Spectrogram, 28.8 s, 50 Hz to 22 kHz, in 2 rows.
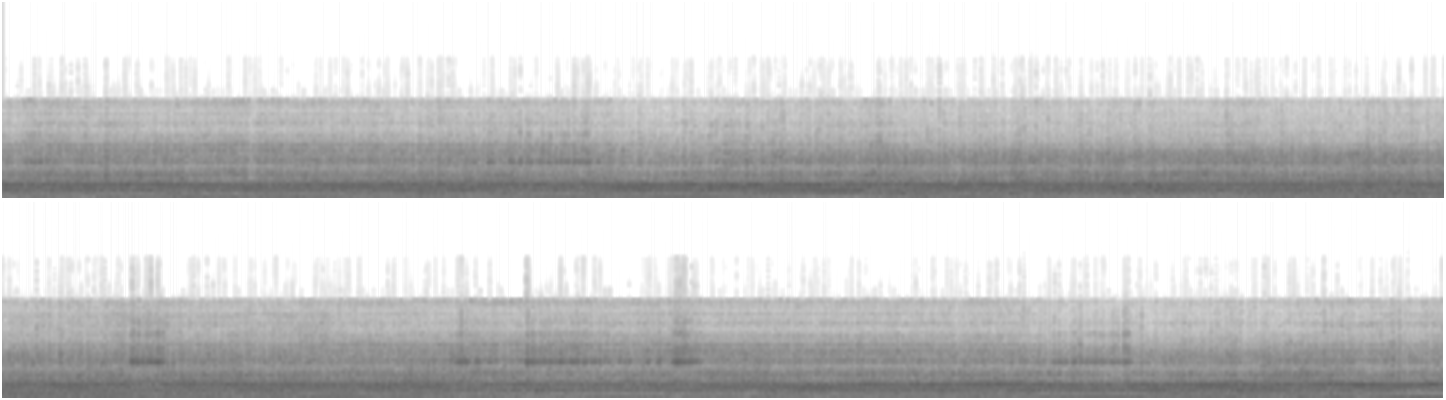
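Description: BMW R1200S boxer-twin engine under hard riding on a race track, its pitch climbing and dropping again and again as the bike accelerates, shifts and slows for corners, heard through heavy wind rush on the bike-mounted camera's microphone.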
